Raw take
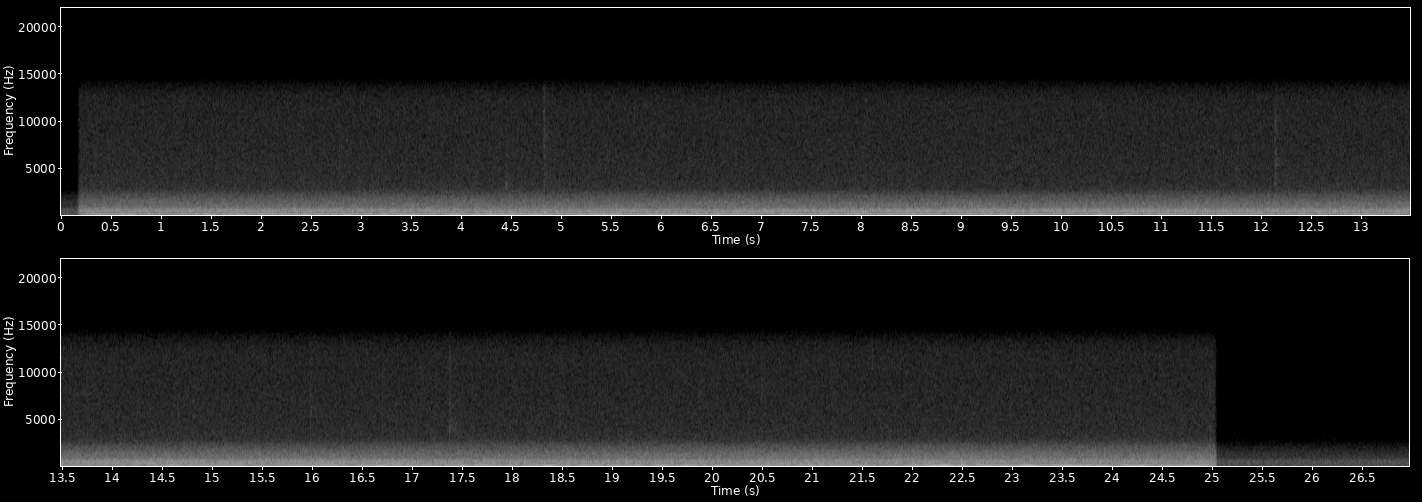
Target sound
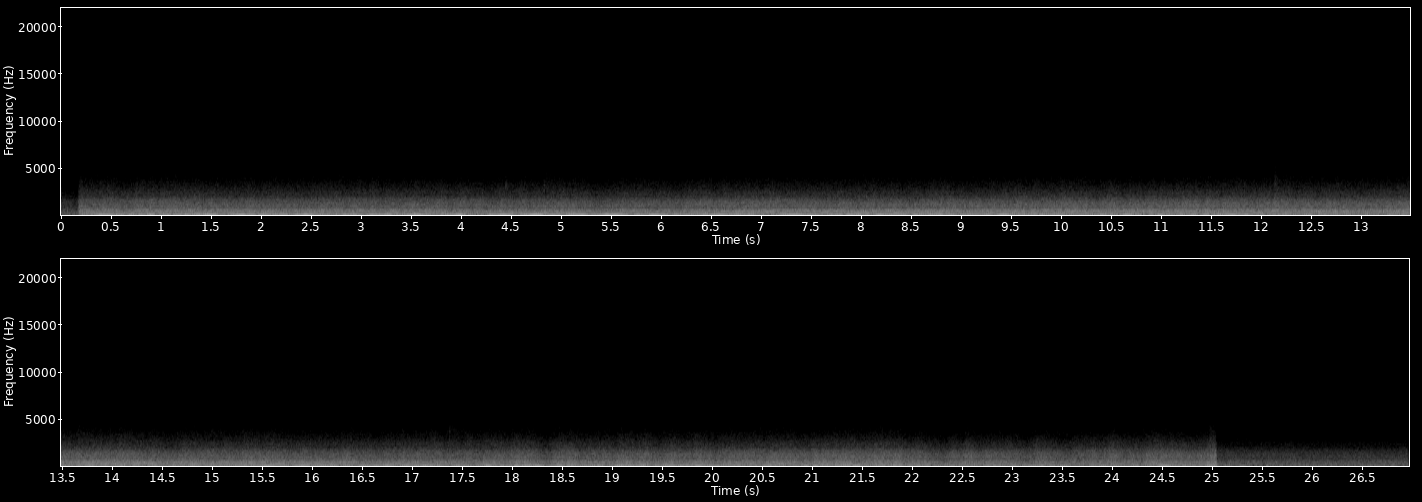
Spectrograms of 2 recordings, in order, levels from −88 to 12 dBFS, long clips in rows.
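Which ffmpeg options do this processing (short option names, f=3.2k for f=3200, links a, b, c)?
-af "areverse,acompressor=threshold=-35dB:ratio=6,areverse,highpass=f=100:w=0.5412,highpass=f=100:w=1.3066,equalizer=f=160:t=q:w=4:g=8,equalizer=f=240:t=q:w=4:g=7,equalizer=f=350:t=q:w=4:g=-7,equalizer=f=700:t=q:w=4:g=-7,equalizer=f=2.1k:t=q:w=4:g=-6,lowpass=f=2.9k:w=0.5412,lowpass=f=2.9k:w=1.3066,aecho=1:1:793:0.0944"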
